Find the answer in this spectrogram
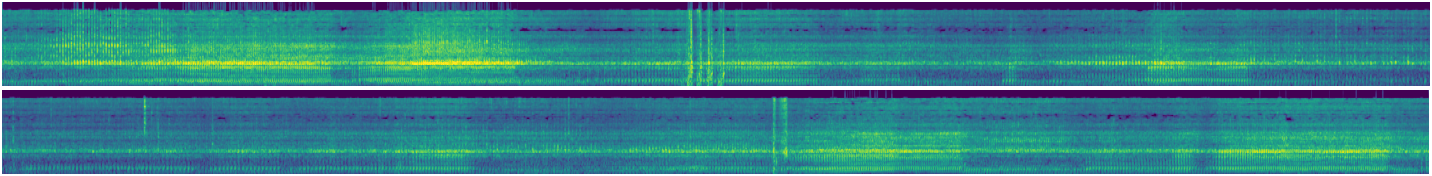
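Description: Enduro motorcycle engine heard on board while riding a gravel track, revving up and down with the throttle. A sharp knock stands out about seven seconds in.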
